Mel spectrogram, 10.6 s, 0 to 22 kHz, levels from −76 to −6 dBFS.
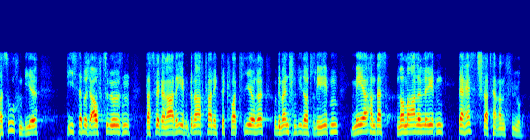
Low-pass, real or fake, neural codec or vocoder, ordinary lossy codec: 5.4 kHz; fake; codec, 16 kHz, 1 kbps, FunCodec, trained on LibriTTS, 50 frames a second; Opus, 16 kbps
